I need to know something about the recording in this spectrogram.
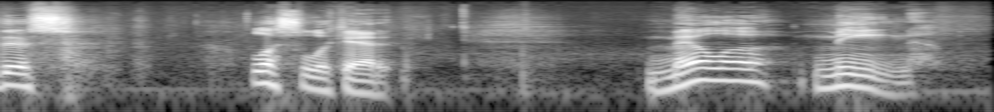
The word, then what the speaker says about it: melamine: let's look at it melamine i've been saying it wrong all these years i call it melanin but anyways here's some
